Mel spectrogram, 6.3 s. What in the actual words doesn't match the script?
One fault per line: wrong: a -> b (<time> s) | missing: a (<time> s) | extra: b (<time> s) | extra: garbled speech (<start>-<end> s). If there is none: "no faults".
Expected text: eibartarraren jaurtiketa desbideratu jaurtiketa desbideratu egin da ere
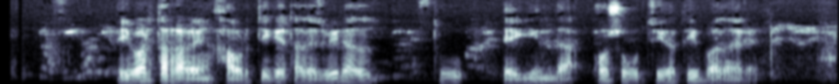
wrong: jaurtiketa desbideratu egin da -> egin da oso gutxigatik bada (3.9 s)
